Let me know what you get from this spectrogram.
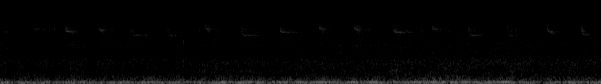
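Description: A songbird repeating short high chirps at an even pace, about three a second, each note dropping slightly in pitch, over a low steady rumble.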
